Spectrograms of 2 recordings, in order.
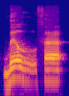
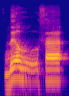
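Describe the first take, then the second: The two takes are said the same way.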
